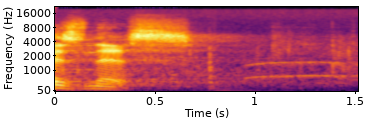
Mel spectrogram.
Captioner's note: applause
